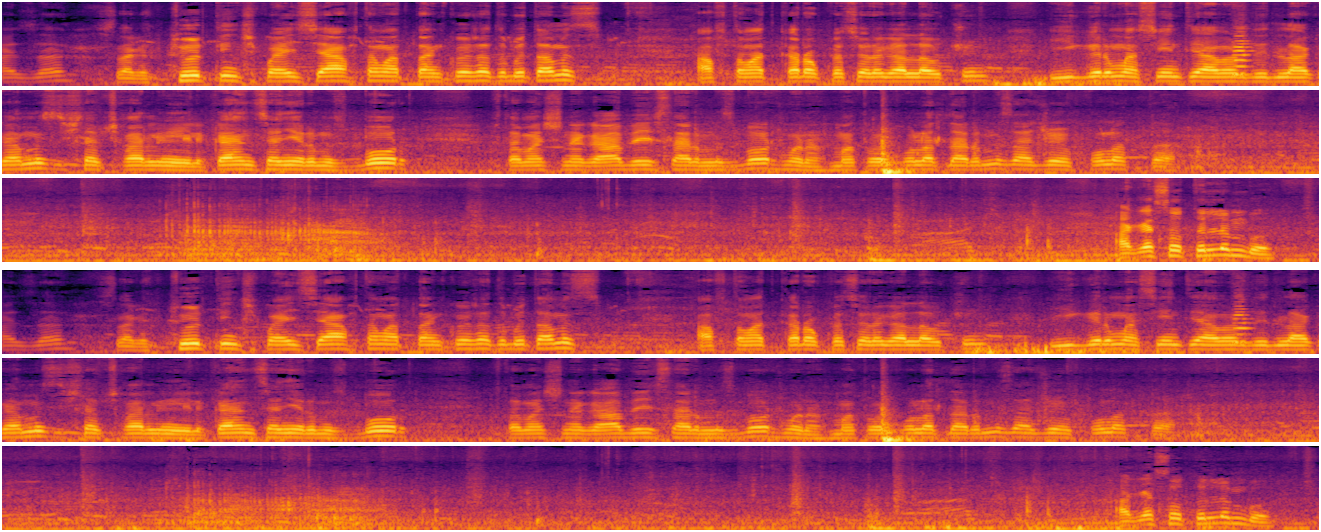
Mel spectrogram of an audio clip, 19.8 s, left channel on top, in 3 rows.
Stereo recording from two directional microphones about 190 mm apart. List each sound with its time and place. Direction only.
0.6 s speech: 10° right (ahead or behind)
11.6 s speech: 10° left (ahead or behind)
18.7 s speech: 20° left (ahead or behind)
18.9 s speech: 35° left (ahead or behind)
